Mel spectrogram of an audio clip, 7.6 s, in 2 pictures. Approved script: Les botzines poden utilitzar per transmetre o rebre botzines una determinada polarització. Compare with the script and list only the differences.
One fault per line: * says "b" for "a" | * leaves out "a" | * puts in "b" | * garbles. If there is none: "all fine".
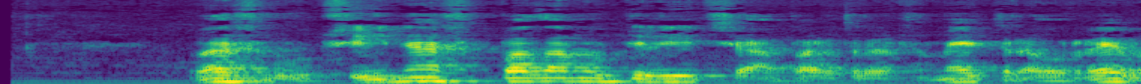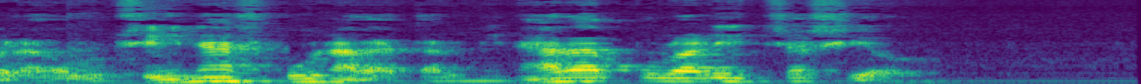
all fine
